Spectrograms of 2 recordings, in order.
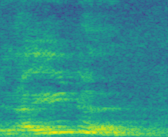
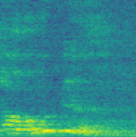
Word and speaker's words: Odin: one he's the god of Iceland Aiden you're pronouncing it Aiden in islandic it's Odin Odin I know each other very love get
